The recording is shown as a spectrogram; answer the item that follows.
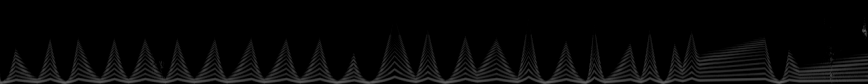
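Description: Native Instruments Massive X synthesizer note with its pitch swept up and down by a random LFO, about three sweeps a second, each peak reaching a different height. About seven seconds in, the sweeping stops and the note holds an almost steady pitch.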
